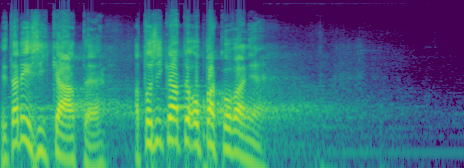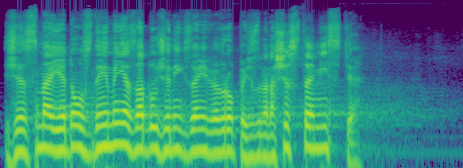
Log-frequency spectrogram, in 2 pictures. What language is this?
Czech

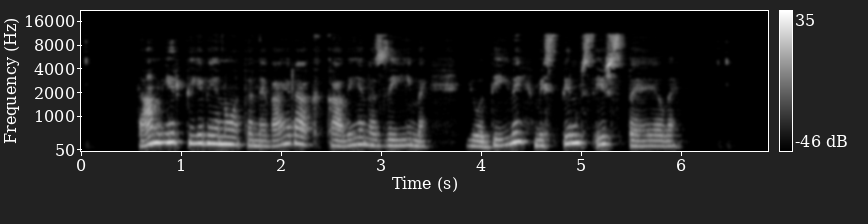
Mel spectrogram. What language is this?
Latvian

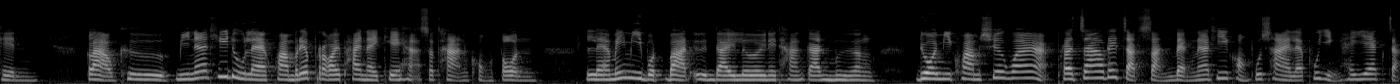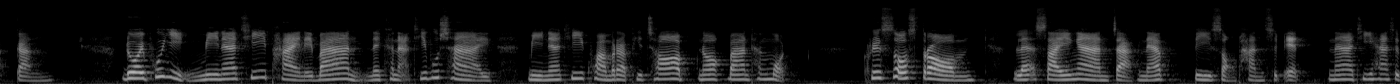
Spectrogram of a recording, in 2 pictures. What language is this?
Thai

